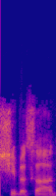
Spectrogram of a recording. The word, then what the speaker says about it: Shiba-san: That's the easiest way to say his name. It's what we call him, is Shiba-san. Shibawaki is his real name.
